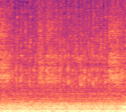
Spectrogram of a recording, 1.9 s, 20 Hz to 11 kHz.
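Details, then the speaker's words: 1969 Cadillac Eldorado 472 V8, 21,000 original miles, first start after sitting 20 years, new fuel pump, metal feed and return lines and fuel filter; smooth, even low idle with no misses, ticks or knocks. "go ahead man that runs so good I cannot believe that"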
